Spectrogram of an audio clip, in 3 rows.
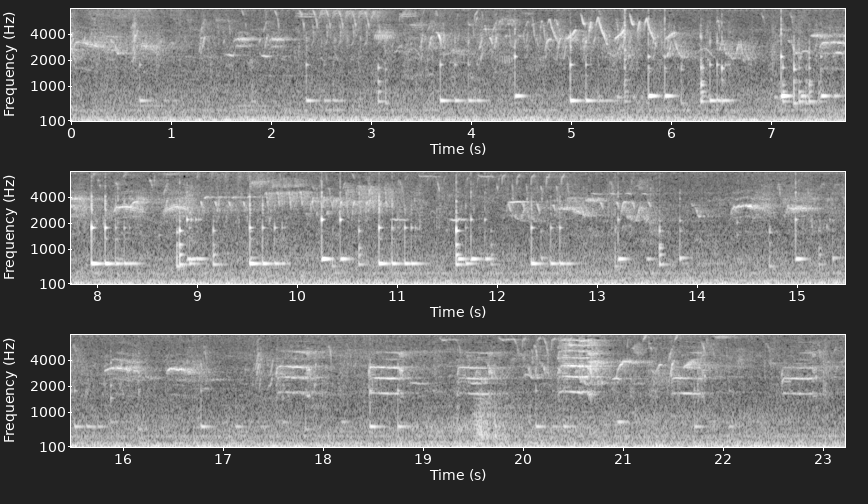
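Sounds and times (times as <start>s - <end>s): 
bird chirps: 0.2s - 23.1s
bamboo chimes on a summer day in the Midwest: 0.7s - 1.2s, 1.8s - 22.3s.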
